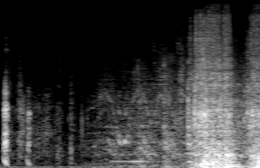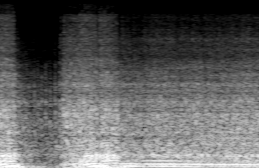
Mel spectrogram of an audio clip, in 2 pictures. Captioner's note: engine whirring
